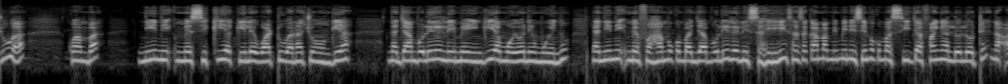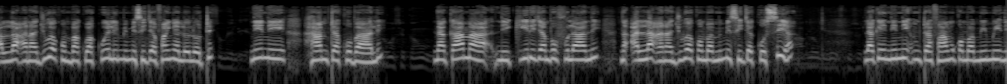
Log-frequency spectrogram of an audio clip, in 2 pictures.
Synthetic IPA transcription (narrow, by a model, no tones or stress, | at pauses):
ua | kwamba | ninim̩mɛsikiakilɛwatuwanat͡ʃɔːŋɡɛa | naʄambɔlilɛlimɛiŋɡiamɔjɔnimwɛnu | naninimɛfaɦamukwambaʄambɔlilɛnisaɦihisas̬akamamiminisɛmɛkwambasiʄafaɲalɔlɔtɛnaʔalːaanaʄuakwambakwakwɛlimimisiʄafaɲalɔlɔtɛ | niniham̩takuɓali | nakamanikiɾiʄambɔfulaninaʔalːaanaʄuakwambamimisiʄakɔsɛa | lakinininim̩tafahamukwambamimin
